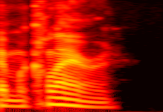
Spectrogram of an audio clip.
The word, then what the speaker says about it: McClarin: Yeah, McClarin.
